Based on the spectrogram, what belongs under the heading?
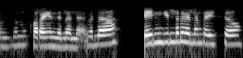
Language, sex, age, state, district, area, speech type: Malayalam, female, 45-60, Kerala, Kottayam, rural, conversation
